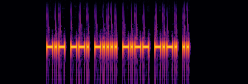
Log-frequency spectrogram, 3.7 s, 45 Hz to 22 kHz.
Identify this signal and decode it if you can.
Morse code, heard as a keyed tone, about 39 wpm, 700 Hz. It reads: KG6YCI
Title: USA Call Signs - 6 Characters - Repeated 3x - 40wpm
